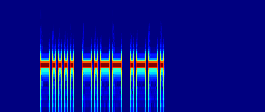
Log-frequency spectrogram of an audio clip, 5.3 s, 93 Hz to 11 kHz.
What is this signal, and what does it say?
Morse code, heard as a keyed tone, about 20 wpm, 700 Hz. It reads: 6YP
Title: Three Letter-Number Combinations - 20wpm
